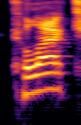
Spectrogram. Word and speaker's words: CLLCT: Per Collect, which is spelled CLLCT, which is the Darnerville site.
